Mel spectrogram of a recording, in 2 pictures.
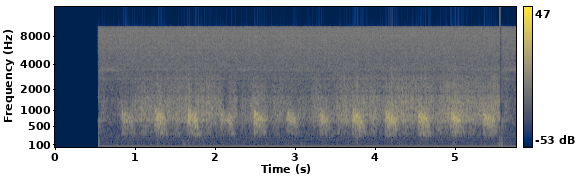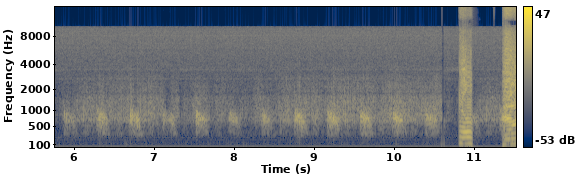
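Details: Fetal heartbeat picked up by a fetal Doppler: fast, rhythmic whooshing pulses over a steady hiss.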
